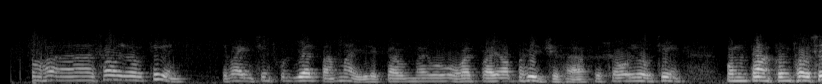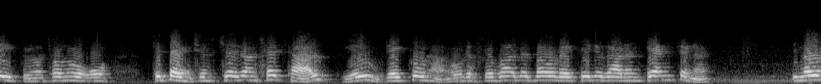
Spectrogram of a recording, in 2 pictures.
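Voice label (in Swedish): Dalby Skåne, dialekter; Folkminnen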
